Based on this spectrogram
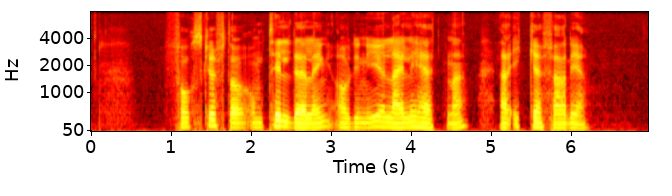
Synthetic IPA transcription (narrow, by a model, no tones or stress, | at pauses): fɔʁskʁɪft̪əʁɔ̰mt̪ʰɪld̪eːlɪŋɑ̰ːʋd̪iːnyːəlæɪlɪheːt̪n̩əʔæ̰ːʁʔɪ̰kəfæʁd̪ɪə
